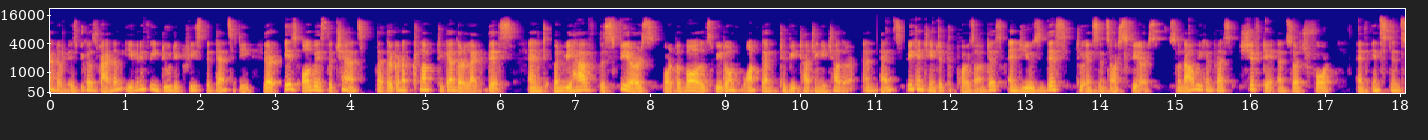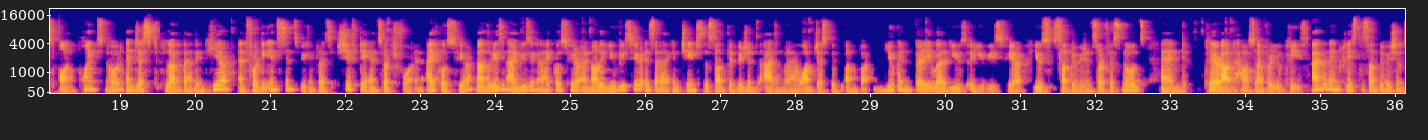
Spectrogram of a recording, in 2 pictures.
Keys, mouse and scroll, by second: 0.2 middle click, 1.3-4.0 shift+drag, 4.4 scroll up 3, 11.2-11.9 drag, 12.7-13.4 middle drag, 12.7-13.4 scroll down 4, 14.4 middle click, 15.1 shift+a, 20.2 click, 20.8 scroll down 2, 20.8 middle click, 21.4 shift+a, 25.7 middle click, 26.1-26.8 scroll up 2, 26.9 middle click, 28.2 click, 29.9-31.2 drag, 31.6 middle click, 32.5-33.0 scroll up 1, 33.4 click.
